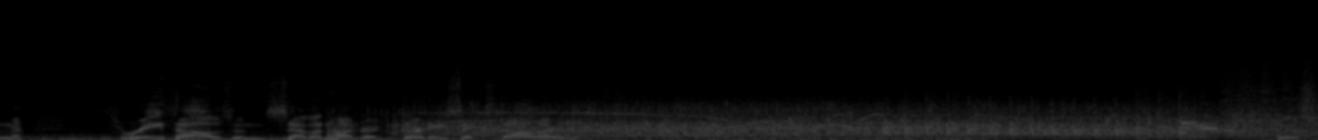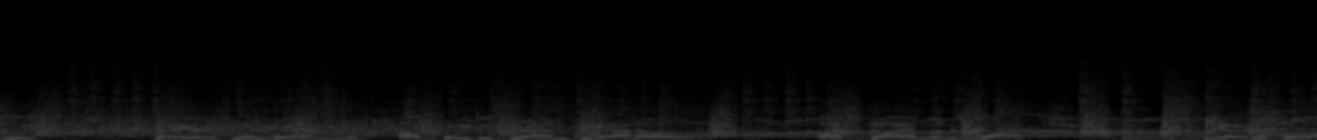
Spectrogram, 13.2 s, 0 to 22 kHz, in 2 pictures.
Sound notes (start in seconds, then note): 1.9 audience applauding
